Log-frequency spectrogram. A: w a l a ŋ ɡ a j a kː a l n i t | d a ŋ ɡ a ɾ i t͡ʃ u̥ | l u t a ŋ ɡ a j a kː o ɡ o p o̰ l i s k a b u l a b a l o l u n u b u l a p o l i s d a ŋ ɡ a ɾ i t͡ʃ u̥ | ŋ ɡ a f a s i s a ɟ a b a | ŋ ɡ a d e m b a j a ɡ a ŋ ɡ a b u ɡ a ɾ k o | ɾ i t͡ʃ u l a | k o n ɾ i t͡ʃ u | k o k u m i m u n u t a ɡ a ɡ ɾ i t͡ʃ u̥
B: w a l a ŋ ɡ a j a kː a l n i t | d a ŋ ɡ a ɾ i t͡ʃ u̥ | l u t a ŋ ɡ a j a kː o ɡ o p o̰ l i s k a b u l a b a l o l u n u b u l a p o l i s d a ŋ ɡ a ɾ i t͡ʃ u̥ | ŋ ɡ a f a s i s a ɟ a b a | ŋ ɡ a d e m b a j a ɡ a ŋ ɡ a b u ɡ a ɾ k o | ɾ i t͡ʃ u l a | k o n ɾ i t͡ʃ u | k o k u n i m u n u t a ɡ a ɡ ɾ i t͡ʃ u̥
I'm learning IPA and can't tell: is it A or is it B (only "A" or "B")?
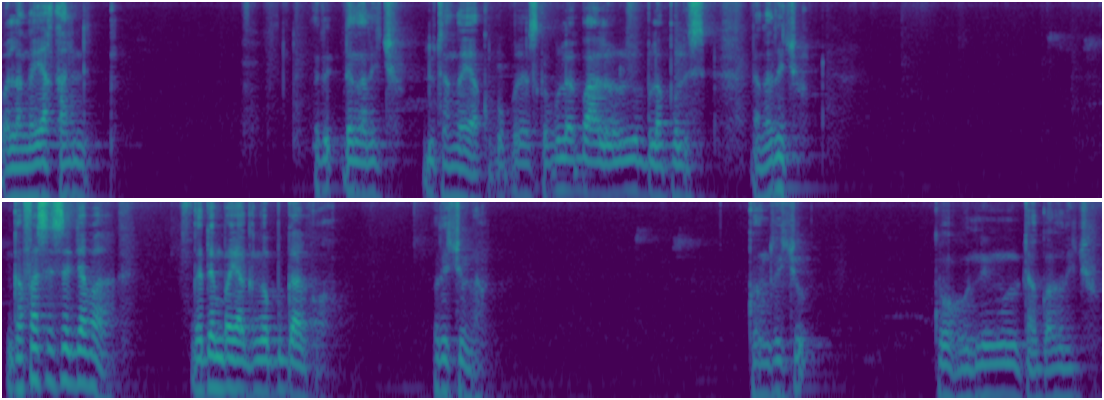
B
